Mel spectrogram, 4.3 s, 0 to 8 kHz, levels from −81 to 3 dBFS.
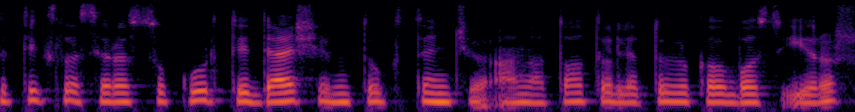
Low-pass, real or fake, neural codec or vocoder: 7.2 kHz; real; none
